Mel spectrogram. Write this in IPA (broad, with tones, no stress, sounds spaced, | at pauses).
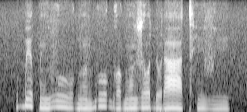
ɓ ɪ˦ p ĩ˨ v uː˦˨ ɡʷ ĩ˨ b uː˦ ɡʷ a˨ ɡʷ ũ˨ z o˦ ɗ ʊ˨ ɾ aː˦˨ tʰ i˨ v i˨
